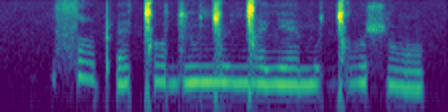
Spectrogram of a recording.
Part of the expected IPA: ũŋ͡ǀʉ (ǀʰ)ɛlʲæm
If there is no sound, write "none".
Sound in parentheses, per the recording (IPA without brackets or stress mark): ŋ͡ǀ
